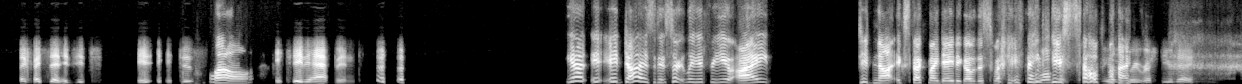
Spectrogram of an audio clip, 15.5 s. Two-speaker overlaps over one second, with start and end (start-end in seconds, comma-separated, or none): 12.9-14.1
